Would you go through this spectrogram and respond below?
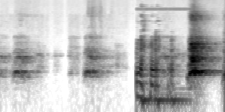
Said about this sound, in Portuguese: Cachorro veio latir aqui. Espera rapidinho só para eu fechar a porta, melhor.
